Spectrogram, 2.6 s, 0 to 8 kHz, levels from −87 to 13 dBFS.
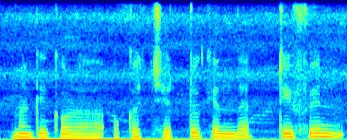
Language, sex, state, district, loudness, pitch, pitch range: Telugu, female, Andhra Pradesh, Manyam, -20 LUFS, 200 Hz, 195-215 Hz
